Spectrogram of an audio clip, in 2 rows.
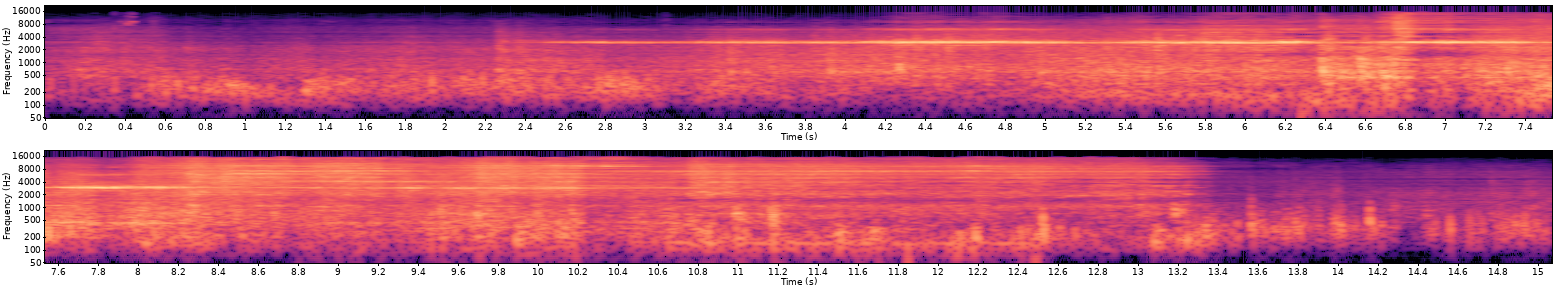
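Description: Fujikyu 1000 series electric train passing close on a curve, its wheels squealing against the rails over the rumble of the running gear. A steady high squeal as it comes round the bend turns into several higher squeals while the cars go by, with a few wheel clacks. The sound cuts off suddenly near the end, leaving a fainter train sound.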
